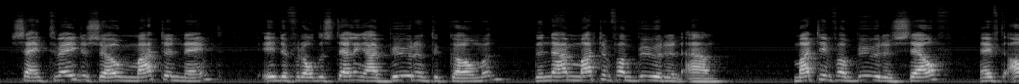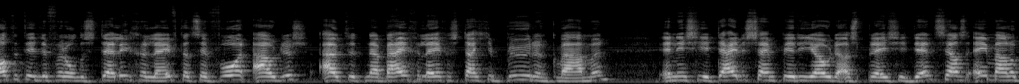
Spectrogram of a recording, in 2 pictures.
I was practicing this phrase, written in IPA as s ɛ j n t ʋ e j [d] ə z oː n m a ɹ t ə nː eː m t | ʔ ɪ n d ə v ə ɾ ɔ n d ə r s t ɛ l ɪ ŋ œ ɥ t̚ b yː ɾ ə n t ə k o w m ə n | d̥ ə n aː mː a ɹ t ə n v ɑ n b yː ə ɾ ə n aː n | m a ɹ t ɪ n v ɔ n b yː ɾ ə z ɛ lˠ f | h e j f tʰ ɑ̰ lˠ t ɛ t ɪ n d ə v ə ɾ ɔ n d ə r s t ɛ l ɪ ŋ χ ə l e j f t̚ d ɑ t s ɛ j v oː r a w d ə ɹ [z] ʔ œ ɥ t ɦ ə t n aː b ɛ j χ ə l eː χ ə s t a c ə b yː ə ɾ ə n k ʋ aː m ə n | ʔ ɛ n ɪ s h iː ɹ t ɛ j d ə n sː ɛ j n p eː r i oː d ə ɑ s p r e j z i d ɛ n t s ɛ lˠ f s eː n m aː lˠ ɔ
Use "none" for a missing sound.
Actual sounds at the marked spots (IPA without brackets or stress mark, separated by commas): d, s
